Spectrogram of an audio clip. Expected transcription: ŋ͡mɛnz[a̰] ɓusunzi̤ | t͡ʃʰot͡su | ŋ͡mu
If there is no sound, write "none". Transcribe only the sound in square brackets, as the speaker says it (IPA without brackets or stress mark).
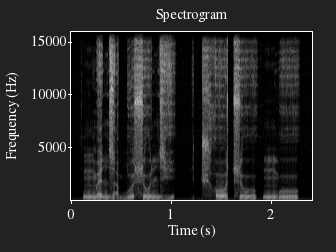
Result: a̰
